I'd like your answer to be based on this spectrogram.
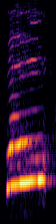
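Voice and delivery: loud, very high exclamation; overwhelmed falsetto hoot; high whoop. Real, not acted. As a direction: let out a real high-pitched whoop. Exclaims, overcome, before laughing.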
